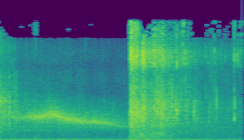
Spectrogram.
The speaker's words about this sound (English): A hunk of cement the size of a bowling ball drops from above.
